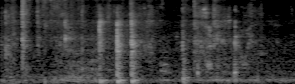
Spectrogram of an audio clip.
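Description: Near silence: a few faint scattered ticks and light water sounds around the small boat in the tub.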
